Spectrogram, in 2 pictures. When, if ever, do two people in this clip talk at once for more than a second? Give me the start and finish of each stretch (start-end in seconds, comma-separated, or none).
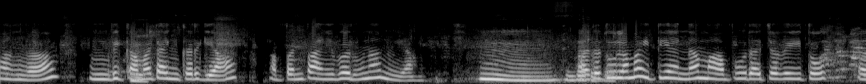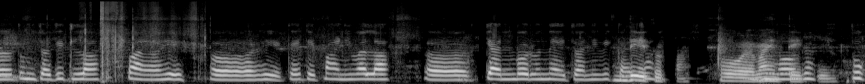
none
